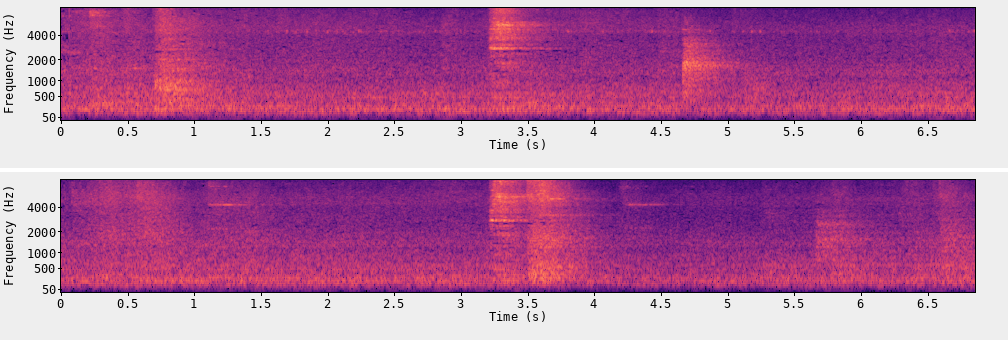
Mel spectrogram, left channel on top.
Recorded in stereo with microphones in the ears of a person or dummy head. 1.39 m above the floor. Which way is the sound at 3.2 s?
35° left (ahead or behind).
